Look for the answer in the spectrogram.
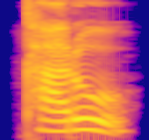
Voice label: "Garo", Korean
